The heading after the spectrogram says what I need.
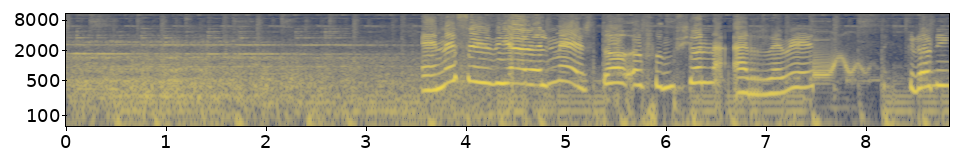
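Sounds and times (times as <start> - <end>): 
faint thin metallic whine: 0.0 - 5.6
tram rumbling along its rails: 0.0 - 7.5
speech: 3.6 - 7.7, 8.4 - 8.8.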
